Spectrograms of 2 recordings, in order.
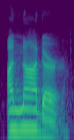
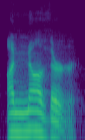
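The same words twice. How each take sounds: The two takes are said the same way.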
